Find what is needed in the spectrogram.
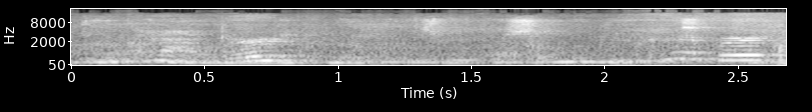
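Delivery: hushed, soft call to the bird; soft coaxing. Real, not acted. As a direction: coax it gently so it won't flee.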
